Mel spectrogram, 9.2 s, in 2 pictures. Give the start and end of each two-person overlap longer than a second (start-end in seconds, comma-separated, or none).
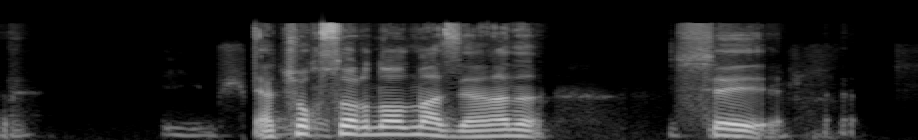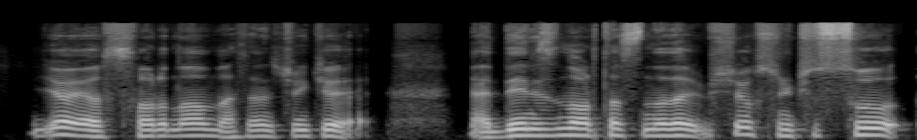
1.3-2.5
